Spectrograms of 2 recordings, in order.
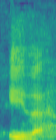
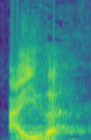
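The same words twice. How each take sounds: First: The first vowel sounds like 'ee'. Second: The first vowel sounds like 'eye'. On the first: "In British" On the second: "In American English, it is I"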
